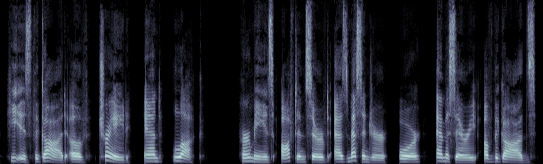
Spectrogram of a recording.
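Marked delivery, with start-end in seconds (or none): none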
